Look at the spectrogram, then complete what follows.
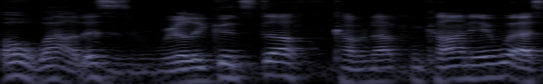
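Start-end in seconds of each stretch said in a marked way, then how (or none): none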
